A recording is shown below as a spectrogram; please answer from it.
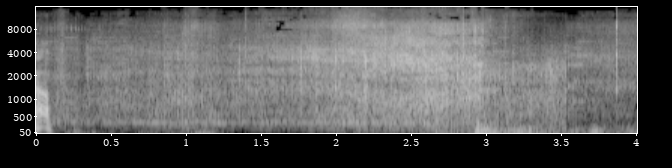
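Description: Mountain bike rolling on a dirt trail: tyre noise and wind on the camera microphone swell and then fade as the bike slows, with a couple of light knocks near the end.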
